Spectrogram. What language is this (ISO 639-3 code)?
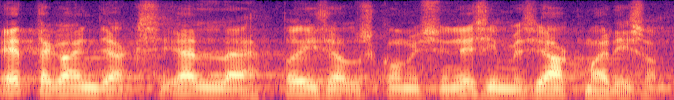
est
